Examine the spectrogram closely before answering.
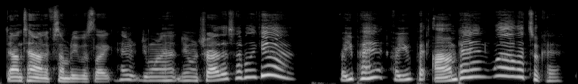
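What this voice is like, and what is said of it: High squeaky cartoon-like voice. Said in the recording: “That's how I talk in real life. This is my podcast voice. My real life voice sounded like ... Mickey Mouse.”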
